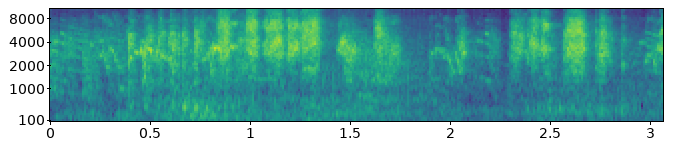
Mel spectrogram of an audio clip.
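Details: Pet budgerigars calling while they eat, bursts of harsh high chirps and squawks in quick clusters with brief quieter gaps.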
